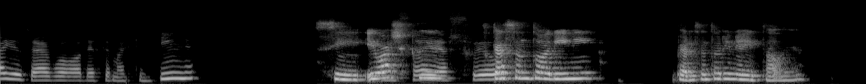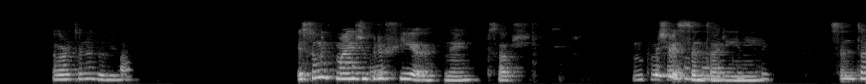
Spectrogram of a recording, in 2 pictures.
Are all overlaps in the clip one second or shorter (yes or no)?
no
